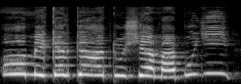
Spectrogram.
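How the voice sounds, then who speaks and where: A man voicing the tiny little bear in a storybook reading, in a very high, quick, squeaky voice. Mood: whiny.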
